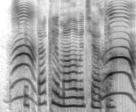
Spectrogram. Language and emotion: Russian, neutral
